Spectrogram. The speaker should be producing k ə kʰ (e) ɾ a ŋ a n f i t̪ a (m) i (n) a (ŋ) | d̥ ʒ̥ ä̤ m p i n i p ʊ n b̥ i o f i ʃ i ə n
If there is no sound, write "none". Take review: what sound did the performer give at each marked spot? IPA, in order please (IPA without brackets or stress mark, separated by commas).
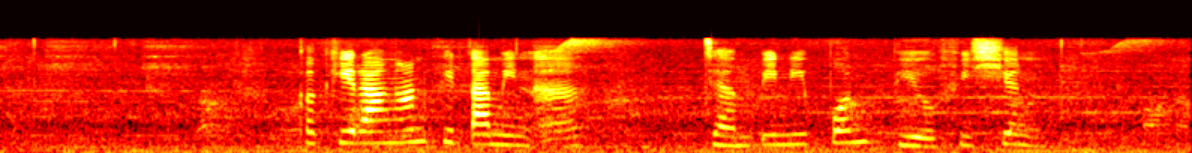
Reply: i, m, n, none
